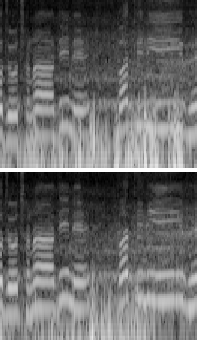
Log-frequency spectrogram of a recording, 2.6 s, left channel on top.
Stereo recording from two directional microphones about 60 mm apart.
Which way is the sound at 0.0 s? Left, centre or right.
Centre.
